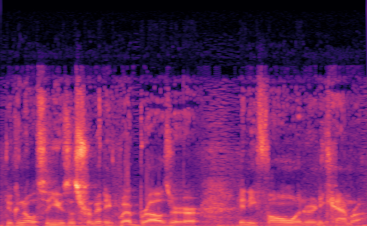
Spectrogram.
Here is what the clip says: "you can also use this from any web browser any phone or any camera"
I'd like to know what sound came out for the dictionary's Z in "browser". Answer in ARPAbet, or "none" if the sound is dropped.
Z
